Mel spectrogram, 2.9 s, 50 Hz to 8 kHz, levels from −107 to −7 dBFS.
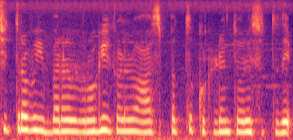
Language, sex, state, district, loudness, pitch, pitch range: Kannada, female, Karnataka, Bangalore, -15 LUFS, 235 Hz, 230-255 Hz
